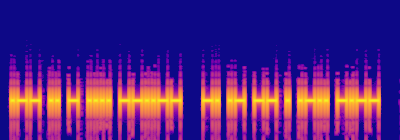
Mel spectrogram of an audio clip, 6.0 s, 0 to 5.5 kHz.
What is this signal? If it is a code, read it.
Morse code, heard as a keyed tone, about 25 wpm, 600 Hz. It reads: WITH, NAMELY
